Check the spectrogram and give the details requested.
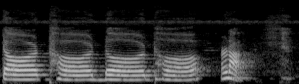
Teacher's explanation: तो आप यह भी आप ध्यान दिए होंगे, जब आप इसका उच्चारण कर रहे हैं या इसको बोल रहे हैं, तो जब आप इसको बोल रहे हैं तो क्या हो रहा है कि आपकी जो जीभ है वो थोड़ी सी उल्टी हो जा रही है, यानी टेढ़ा हो जा रहा है और वह ऊपर वाले भाग को छू रहा है। यानी कि इसका जो उच्चारण स्थान है, यानी कि बोलने का जो स्थान है, वह है मूर्धन्य।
